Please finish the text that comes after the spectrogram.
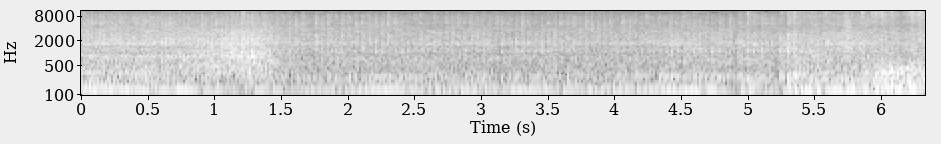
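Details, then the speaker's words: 1972 Datsun 510 with turbo KA24DET swap, after fitting aftermarket stainless exhaust manifold gaskets: steady turbo four idle with firm low beat and a light blip, no ticking or puffing; exhaust leak fixed, sealed under the hood. "all right it seems like those gaskets fixed the problem it's actually sealed up under the hood now I don't hear any obvious exhaust leaks"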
